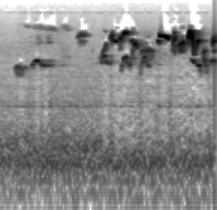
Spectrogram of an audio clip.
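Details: Dunnock song beginning with a few thin, separate notes, then building into a dense, rapid, high twittering warble that is still running when the recording cuts off.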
